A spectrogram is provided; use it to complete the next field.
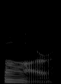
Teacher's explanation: He does pronounce the final ra at the end of the word bar.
